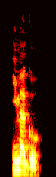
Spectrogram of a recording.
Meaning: 1. imago (final stage of insect) 2. imago (idealized image of a loved one)
- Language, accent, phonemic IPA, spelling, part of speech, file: French, France, /i.ma.ɡo/, imago, noun, LL-Q150 (fra)-imago.wav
